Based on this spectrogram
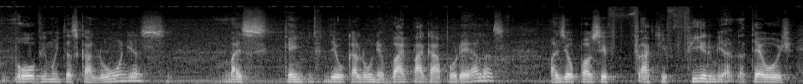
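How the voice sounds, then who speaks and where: Speech comes at a fairly slow pace with ordinary pitch variation. Loudness stays very even over noticeable background noise. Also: man, medium pitch for a man. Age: 90s. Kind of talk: documentary interview.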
